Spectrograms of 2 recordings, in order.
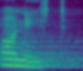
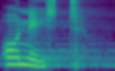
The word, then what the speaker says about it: honest: Note that in honest, the letter H is silent. We say honest, which begins with a vowel sound.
